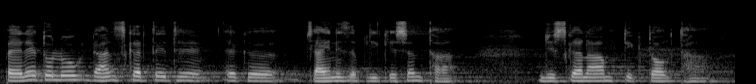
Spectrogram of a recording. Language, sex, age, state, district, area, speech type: Urdu, male, 30-45, Bihar, East Champaran, urban, spontaneous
